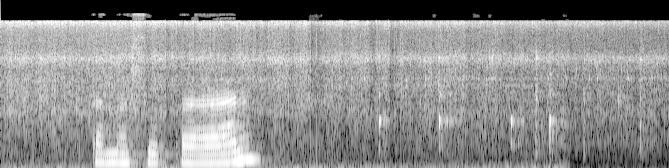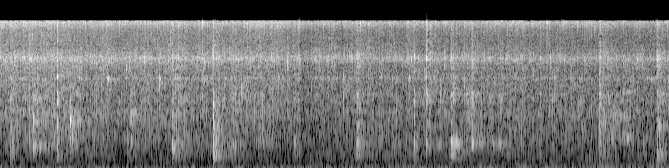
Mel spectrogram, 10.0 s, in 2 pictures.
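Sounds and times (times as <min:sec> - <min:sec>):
paste sizzling in hot oil: 0:00.0 - 0:10.0
small pops and clicks: 0:02.8 - 0:05.7.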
